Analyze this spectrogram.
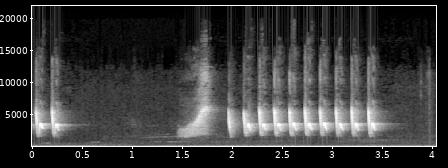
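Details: Crystal-type bar-winged prinia in energetic song meant to draw other prinias into singing: two sharp chips, a rising buzzy sweep, then a quick run of about ten high, even chirps; steady low hum behind.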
